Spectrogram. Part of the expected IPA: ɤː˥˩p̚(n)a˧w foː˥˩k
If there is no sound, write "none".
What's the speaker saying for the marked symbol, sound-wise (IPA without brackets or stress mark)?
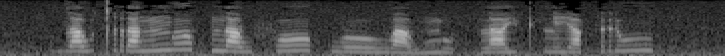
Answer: n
